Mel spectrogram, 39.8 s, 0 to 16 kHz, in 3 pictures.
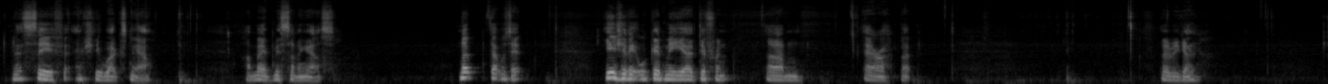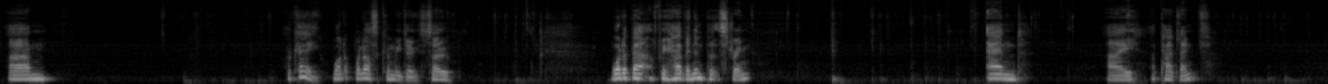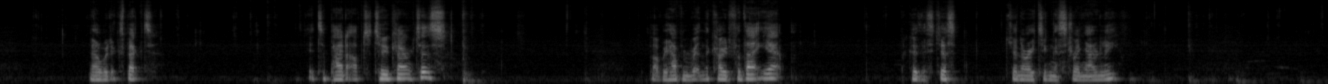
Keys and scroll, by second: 0.7 Delete, 1.7 super+F9, 3.1 ctrl+r, 18.1 super+c, 18.6 super+v, 31.2 super+F9.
